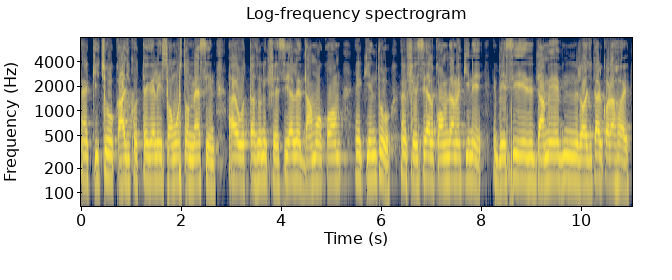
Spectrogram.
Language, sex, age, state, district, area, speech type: Bengali, male, 60+, West Bengal, Jhargram, rural, spontaneous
